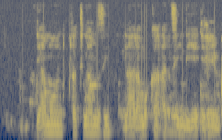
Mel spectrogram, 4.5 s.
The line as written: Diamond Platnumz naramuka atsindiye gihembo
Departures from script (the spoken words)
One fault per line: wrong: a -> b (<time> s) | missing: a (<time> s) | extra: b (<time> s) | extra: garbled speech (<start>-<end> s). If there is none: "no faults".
no faults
